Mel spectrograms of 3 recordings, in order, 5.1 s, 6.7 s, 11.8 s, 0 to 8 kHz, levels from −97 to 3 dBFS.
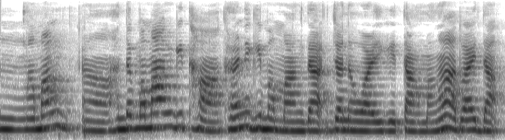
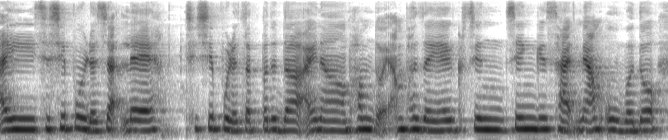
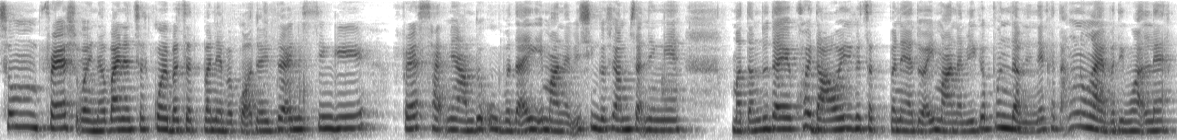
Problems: none marked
